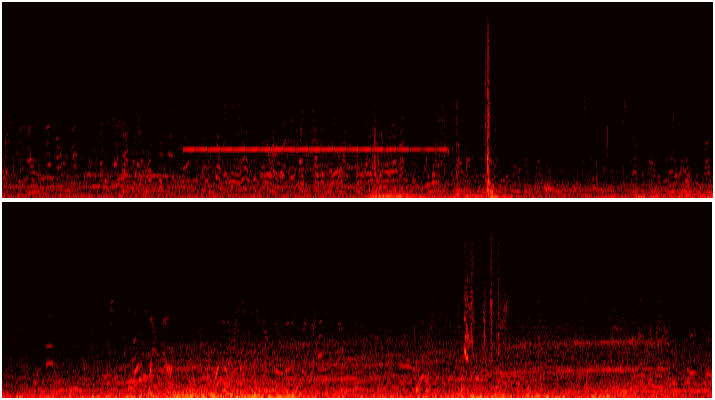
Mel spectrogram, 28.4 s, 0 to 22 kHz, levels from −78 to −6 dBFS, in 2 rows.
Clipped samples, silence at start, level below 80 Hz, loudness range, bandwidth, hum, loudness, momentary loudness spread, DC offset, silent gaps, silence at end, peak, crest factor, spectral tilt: under 0.1%; 0 s; -52 dBFS; 10 LU; 16 kHz; none; -52 LUFS; 12 LU; under 0.1%; none; 0 s; -26 dBFS; 22 dB; -6 dB/octave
